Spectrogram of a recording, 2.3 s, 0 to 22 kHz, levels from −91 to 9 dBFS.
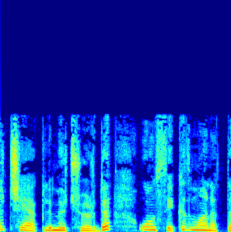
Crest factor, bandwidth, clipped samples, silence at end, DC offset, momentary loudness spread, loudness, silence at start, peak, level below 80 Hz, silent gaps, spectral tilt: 16 dB; 11.5 kHz; under 0.1%; 0 s; under 0.1%; 4 LU; -22 LUFS; 0 s; -6 dBFS; -60 dBFS; none; -5 dB/octave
